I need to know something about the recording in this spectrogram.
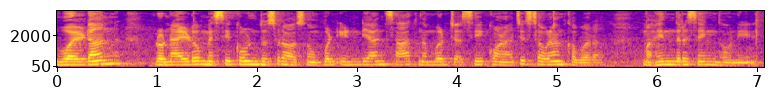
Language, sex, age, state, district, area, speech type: Goan Konkani, male, 18-30, Goa, Tiswadi, rural, spontaneous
